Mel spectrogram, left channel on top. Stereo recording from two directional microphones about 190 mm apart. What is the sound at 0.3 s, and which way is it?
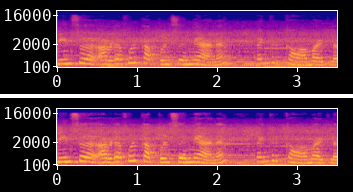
Speech, 15° right (ahead or behind).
